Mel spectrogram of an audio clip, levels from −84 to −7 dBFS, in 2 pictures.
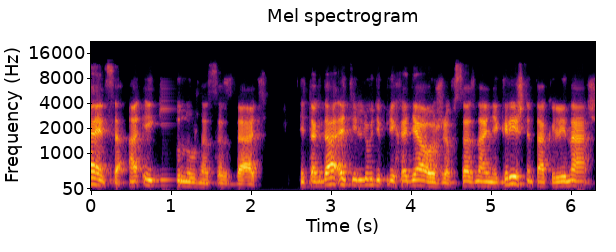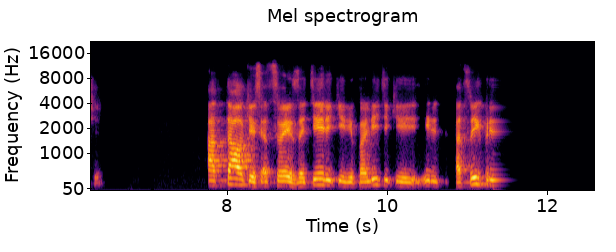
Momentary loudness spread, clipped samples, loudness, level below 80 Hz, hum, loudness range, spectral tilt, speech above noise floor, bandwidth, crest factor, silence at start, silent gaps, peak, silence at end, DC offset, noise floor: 10 LU; under 0.1%; -19 LUFS; -68 dBFS; none; 3 LU; -4 dB/octave; 62 dB; 12.5 kHz; 20 dB; 0 s; 7.05-7.09 s; 0 dBFS; 1.15 s; under 0.1%; -81 dBFS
